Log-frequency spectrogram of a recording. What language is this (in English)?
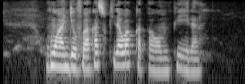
Ganda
